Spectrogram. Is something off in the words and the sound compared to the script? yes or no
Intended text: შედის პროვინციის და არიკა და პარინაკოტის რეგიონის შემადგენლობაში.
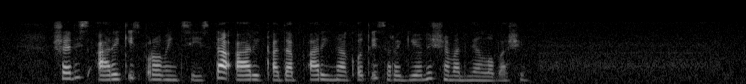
yes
